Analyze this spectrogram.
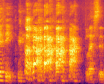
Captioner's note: laughter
